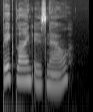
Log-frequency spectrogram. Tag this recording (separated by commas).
Speech, Human voice, woman speaking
